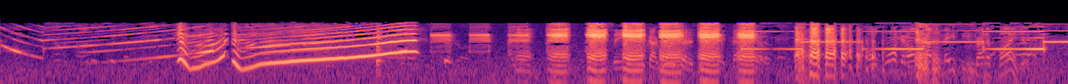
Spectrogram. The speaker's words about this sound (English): Turn off that darn alarm! How annoying.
